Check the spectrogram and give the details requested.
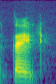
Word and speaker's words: hotel: «El hotel». Угу. Ударение ставить не нужно. Эли это согласное, значит ударение и так падает на последний слог.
